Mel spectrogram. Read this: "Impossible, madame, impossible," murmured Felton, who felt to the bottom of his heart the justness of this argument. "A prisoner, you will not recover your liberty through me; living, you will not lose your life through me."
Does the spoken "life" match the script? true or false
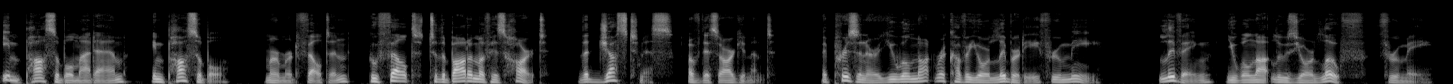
false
